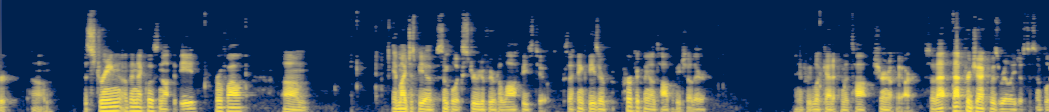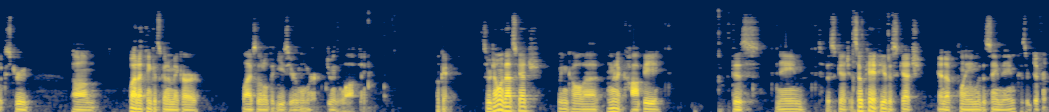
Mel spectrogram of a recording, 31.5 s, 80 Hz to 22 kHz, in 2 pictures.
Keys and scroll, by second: 26.4 ctrl+c, 28.5 ctrl+v, 29.0 Return.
